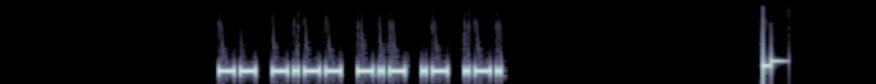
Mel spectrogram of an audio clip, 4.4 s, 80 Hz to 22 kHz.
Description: Morse code, heard as a keyed tone, about 44 wpm, 700 Hz. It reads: MYKAR
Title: Code Groups - 5 Letters - 45wpm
